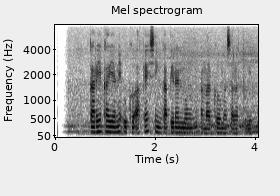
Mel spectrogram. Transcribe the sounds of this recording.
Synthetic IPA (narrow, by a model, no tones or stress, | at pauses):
kaɾjakajaneʔuɡ̥ɔ̤ʔakɛhsɪŋkapiɾanmʊŋamarɡ̥ɔ̤masalahd̪̥uwɪt̪̚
